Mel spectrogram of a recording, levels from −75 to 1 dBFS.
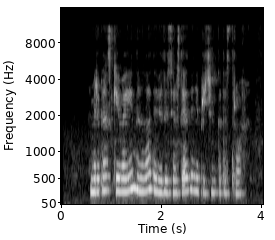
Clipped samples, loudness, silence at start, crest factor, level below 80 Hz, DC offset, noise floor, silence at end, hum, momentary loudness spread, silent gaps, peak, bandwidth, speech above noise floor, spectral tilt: under 0.1%; -17 LUFS; 0.6 s; 14 dB; -58 dBFS; under 0.1%; -53 dBFS; 0.4 s; none; 13 LU; none; -2 dBFS; 11.5 kHz; 37 dB; -4.5 dB/octave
